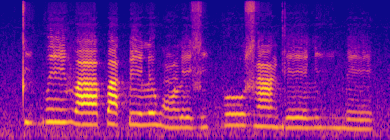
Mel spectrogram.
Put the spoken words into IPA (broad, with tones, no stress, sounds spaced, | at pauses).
t i˧ ɡʷ eː˦ v aː˧ p a˧ k͡p e˧ l ə˧ w ɔ̃˨ l e˨ z i˨˦ ɡ͡b oː˦ z ã˧ ɡ eː˨ l iː˨ m e˨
